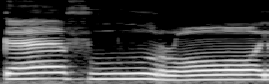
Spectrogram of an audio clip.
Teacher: یہ باریک کاف ہے، اس کو غلطی سے بھی آپ نے موٹا کر کے نہیں پڑھنا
